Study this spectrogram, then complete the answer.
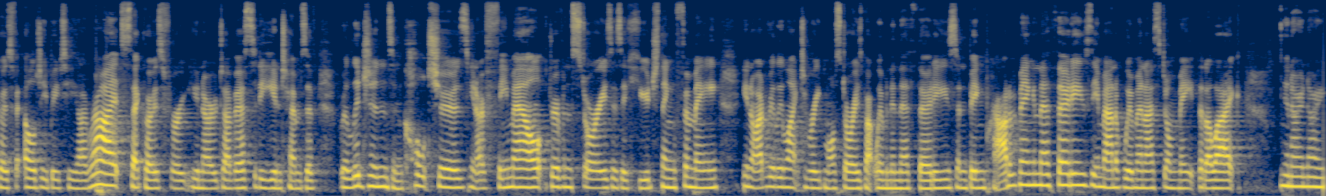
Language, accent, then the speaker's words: English; Australia; I was born in Australia.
